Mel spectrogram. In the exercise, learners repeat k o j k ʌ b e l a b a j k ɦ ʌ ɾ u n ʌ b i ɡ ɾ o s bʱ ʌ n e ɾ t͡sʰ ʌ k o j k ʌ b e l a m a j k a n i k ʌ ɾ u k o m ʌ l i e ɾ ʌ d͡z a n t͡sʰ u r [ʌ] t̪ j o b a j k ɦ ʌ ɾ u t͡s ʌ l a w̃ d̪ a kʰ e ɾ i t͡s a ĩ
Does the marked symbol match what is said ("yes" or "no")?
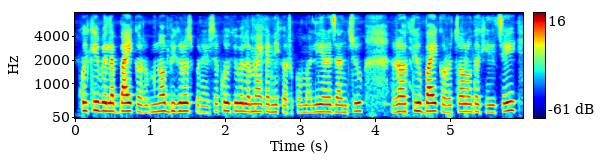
yes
